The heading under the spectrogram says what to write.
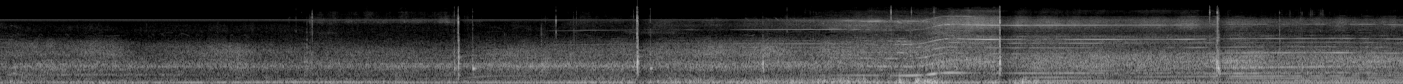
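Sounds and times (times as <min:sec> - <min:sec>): model airplane motor whining: 0:00.0 - 0:14.0
sharp clicks: 0:04.3 - 0:06.7, 0:07.5 - 0:14.0.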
